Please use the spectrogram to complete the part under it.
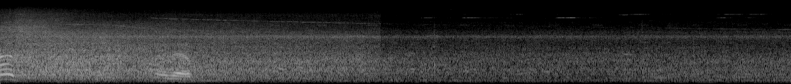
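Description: A tow truck rolls in at a DWI checkpoint on Route 9 in Manalapan, as a steady heavy engine and road rumble slowly fade over several seconds while someone speaks briefly above it.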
